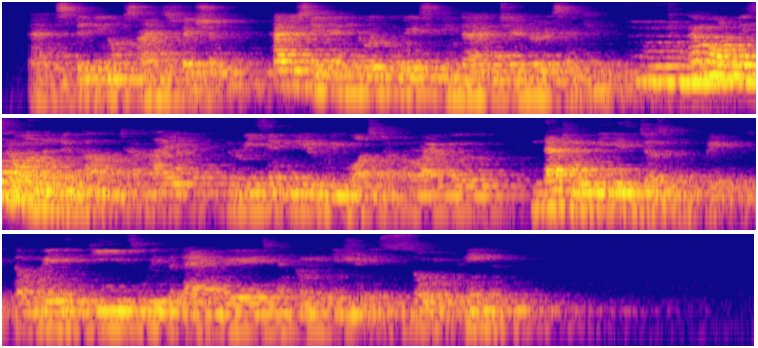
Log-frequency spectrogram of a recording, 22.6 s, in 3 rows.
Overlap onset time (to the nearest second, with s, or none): none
